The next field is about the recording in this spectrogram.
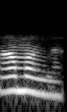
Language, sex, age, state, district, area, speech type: Tamil, male, 18-30, Tamil Nadu, Tiruchirappalli, rural, conversation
